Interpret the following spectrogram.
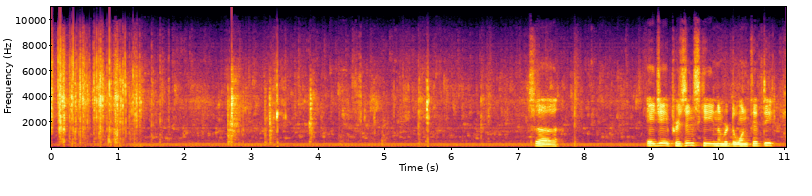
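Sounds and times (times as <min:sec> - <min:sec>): cards clicking and snapping: 0:00.0 - 0:01.8
wrapper crinkling: 0:00.0 - 0:01.9.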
